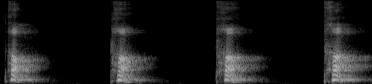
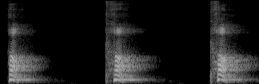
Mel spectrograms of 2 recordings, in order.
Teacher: দুই ঠোঁট বন্ধ করবেন এবং বাতাস বের করবেন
